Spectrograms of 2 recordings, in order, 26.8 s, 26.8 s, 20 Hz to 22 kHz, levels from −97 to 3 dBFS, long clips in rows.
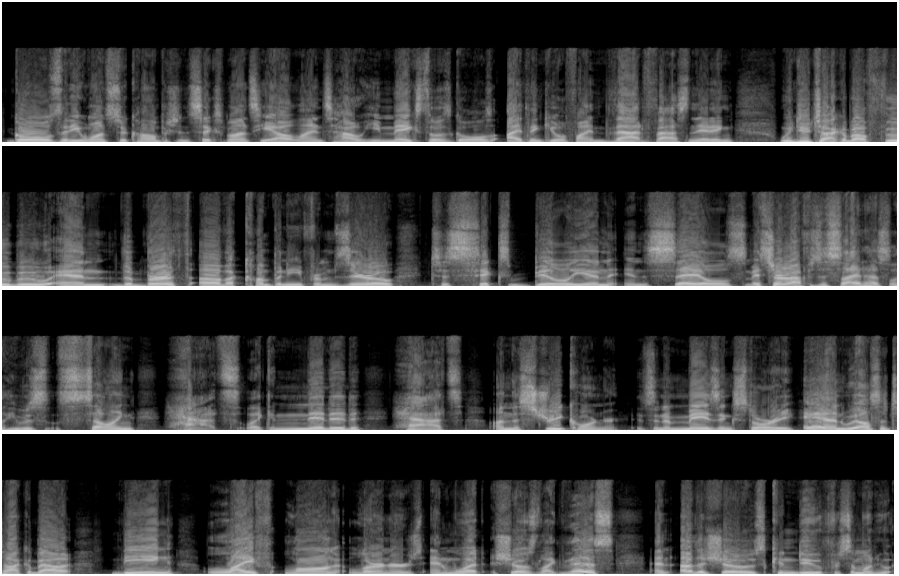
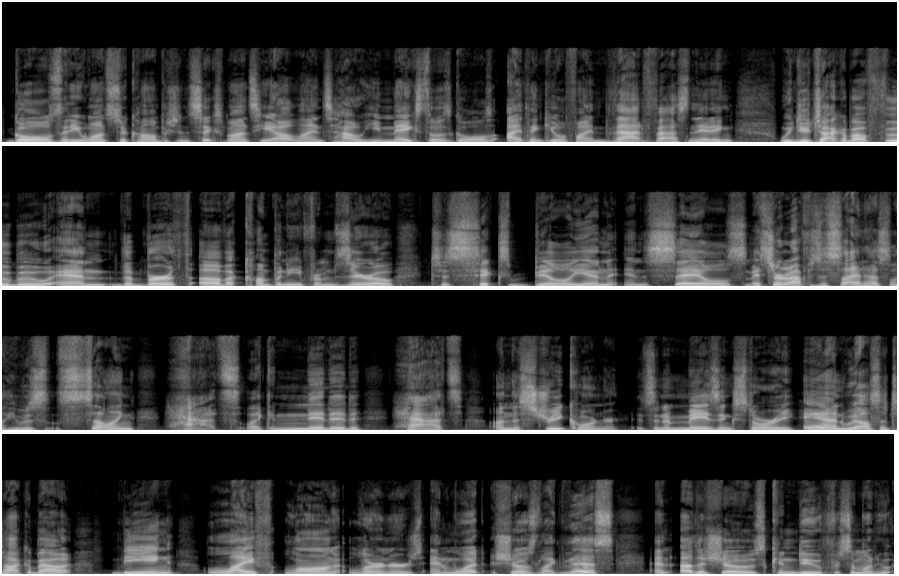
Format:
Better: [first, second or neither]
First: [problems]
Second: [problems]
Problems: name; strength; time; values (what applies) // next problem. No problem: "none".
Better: second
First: distortion; slight; 5% of the sound clipped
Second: none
